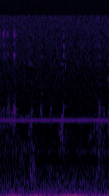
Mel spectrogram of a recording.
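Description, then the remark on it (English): Soft, steady, quiet scratching of a pencil writing down an answer on paper, with short strokes running continuously for a couple of seconds and no voices. “All right, I'm writing down that.”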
